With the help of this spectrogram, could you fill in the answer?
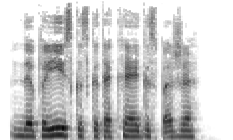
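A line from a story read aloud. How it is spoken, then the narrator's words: Snort. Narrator (Russian): хмыкнул он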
